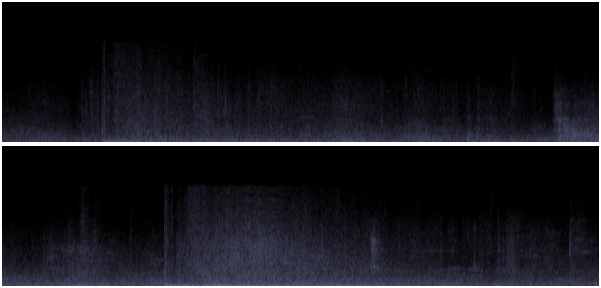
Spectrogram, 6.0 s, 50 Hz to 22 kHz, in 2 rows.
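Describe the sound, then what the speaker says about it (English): Cannon artillery bombardment in Shogun 2: Total War, about twenty guns pounding a snowy castle: repeated heavy booms land one after another, loud and rumbling, building to a bigger blast near the end. "Plus the 8 on the other side, so 20 guns. All pounding on here."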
